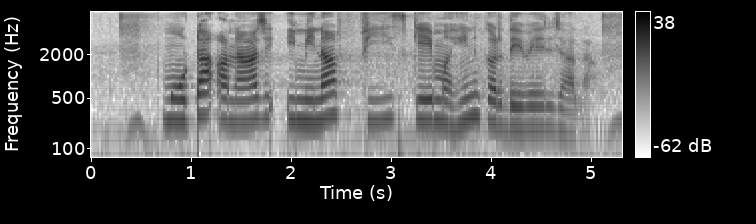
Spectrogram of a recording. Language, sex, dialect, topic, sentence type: Bhojpuri, female, Western, agriculture, statement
